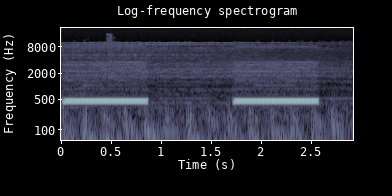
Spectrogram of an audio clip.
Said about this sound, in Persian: دو تا بوق میخوره و بعد تلفنش رو جواب میده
